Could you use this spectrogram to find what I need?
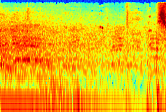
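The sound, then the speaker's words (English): A basketball hits the rim hard during a BYU college basketball game, giving a resonant, gong-like clang. The sound is faint, set against a low hum and soft crowd noise. “This is making it sound like Notre Dame Cathedral with the gongs and hitting the rim so hard.”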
